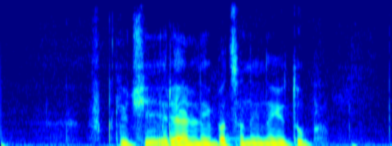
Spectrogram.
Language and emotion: Russian, neutral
